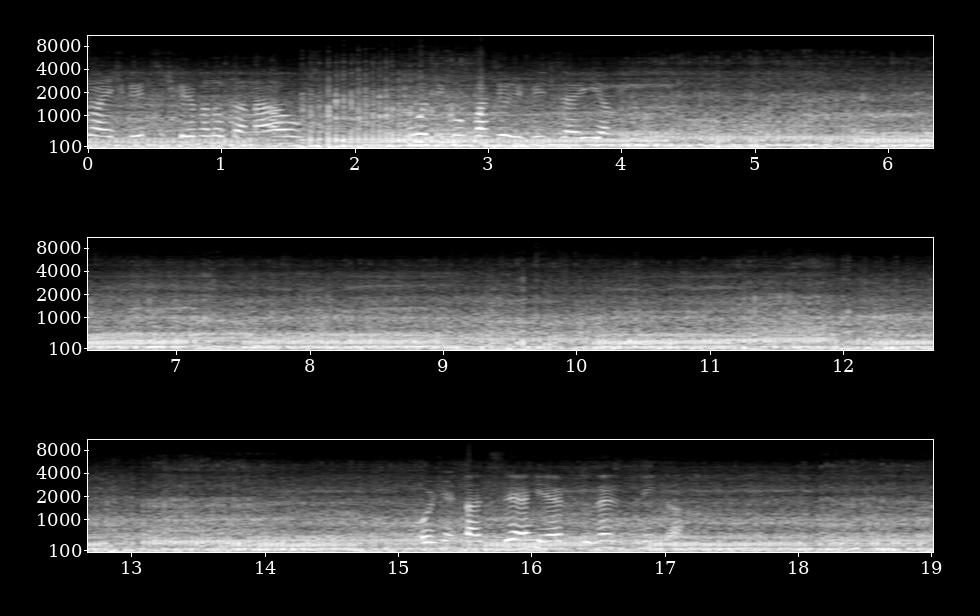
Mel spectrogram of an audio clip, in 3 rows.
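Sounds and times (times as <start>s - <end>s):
dirt bike engine running: 0.0s - 19.0s.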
